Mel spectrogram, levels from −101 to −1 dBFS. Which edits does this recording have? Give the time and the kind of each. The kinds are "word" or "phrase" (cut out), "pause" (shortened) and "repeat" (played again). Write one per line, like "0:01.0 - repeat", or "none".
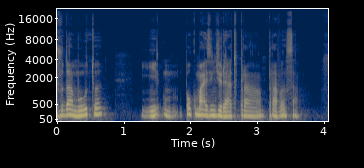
none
